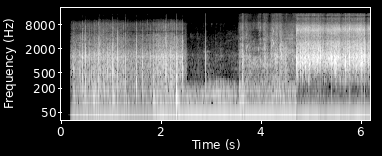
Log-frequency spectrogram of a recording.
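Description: Rain falling on plastic tarp sheeting, many sharp drop taps over a rain hiss, with abrupt cuts between shots. Near the end it turns to a louder, denser, steady downpour hiss.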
